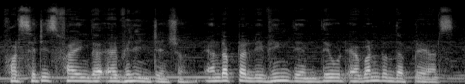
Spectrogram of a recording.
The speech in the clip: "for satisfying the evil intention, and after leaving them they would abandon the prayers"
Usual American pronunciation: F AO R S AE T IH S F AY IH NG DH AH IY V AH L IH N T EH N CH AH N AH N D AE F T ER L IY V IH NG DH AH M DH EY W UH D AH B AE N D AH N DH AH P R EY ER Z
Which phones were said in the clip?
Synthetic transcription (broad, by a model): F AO R S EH T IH S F AY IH NG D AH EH B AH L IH N T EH N SH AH N AH N D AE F T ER L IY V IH NG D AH M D EY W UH D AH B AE N D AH N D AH P R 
